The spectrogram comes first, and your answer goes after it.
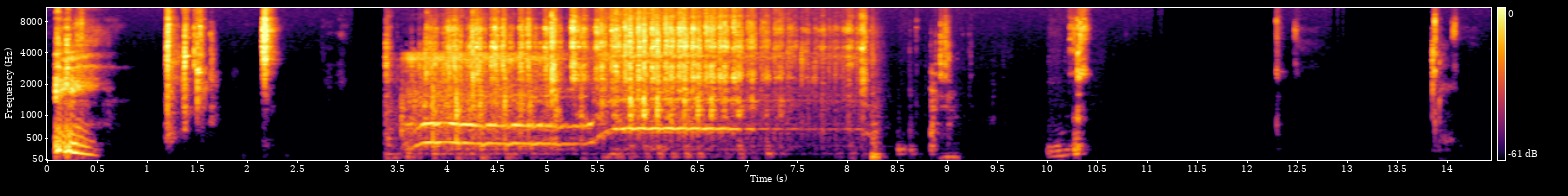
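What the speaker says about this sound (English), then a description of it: "we're going to sew that from the bottom up with a 1/4 inch seam allowance" Sewing machine stitching a quarter-inch seam along a double-zip wallet, running steadily for about five seconds with a slight change in motor pitch midway, framed by brief handling clicks before and after.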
